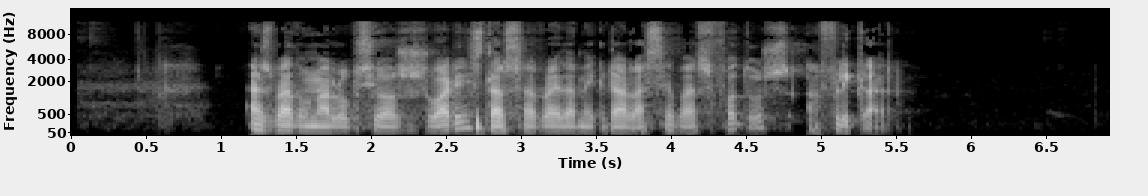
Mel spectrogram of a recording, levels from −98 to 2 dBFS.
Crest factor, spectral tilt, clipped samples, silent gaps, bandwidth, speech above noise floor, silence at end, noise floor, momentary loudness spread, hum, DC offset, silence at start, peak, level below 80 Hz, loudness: 26 dB; -3 dB/octave; under 0.1%; none; 11.5 kHz; 59 dB; 1.45 s; -87 dBFS; 9 LU; none; under 0.1%; 0.6 s; -4 dBFS; -70 dBFS; -27 LUFS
